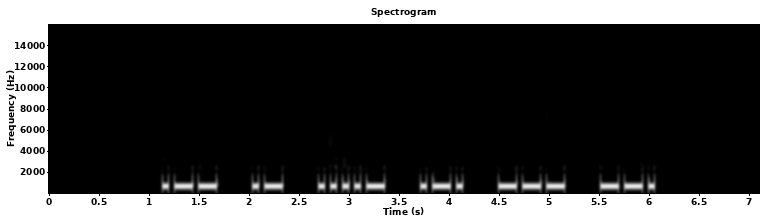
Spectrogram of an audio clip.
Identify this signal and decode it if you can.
Morse code, heard as a keyed tone, about 20 wpm, spaced as for 15 wpm, 700 Hz. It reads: WA4ROG
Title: 193 Lesson 31g - Letter v - Call Signs 20wpm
